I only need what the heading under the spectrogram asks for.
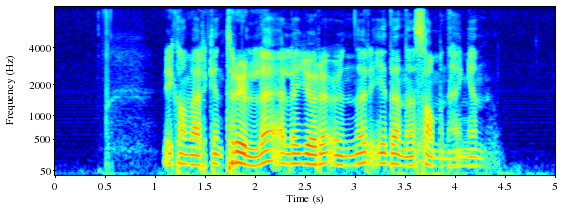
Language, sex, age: Norwegian, male, 41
